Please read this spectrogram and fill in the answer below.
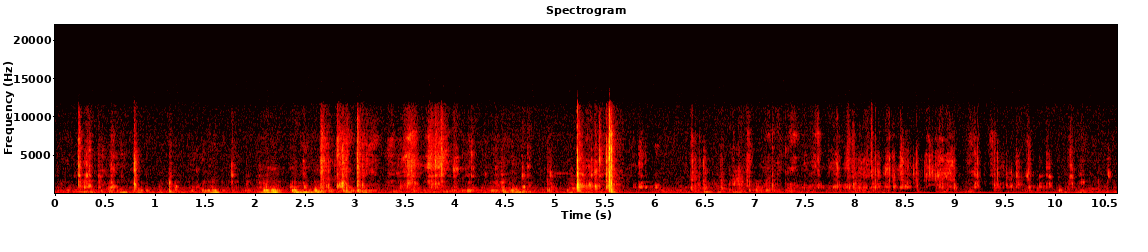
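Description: Near silence with faint, scattered clicks and taps of a computer keyboard and mouse in the first half or so, then only faint room tone.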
